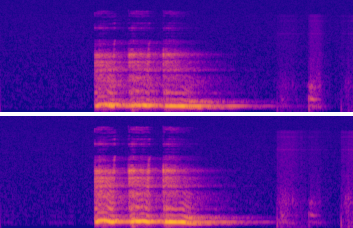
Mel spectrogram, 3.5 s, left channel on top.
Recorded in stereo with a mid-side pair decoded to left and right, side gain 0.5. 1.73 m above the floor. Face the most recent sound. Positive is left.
turn(degrees=-45)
